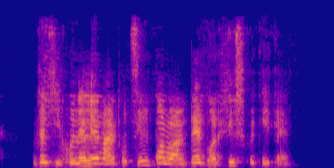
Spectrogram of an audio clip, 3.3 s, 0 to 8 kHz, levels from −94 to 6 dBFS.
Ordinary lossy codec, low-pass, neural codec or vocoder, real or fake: MP3, 64 kbps; 7.2 kHz; codec, 44.1 kHz, 1.7 kbps, Pupu-Codec; fake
